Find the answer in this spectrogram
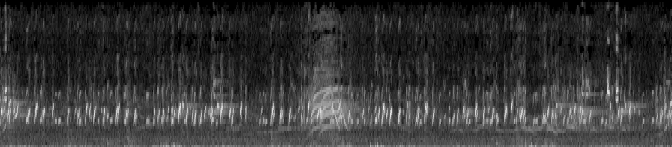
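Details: Goldfinch chirping, described as stimulating songbirds to sing: a steady, busy stream of high twittering notes, interrupted around the middle by a looping, swooping whistled phrase, then continuing as before over faint low thuds.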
